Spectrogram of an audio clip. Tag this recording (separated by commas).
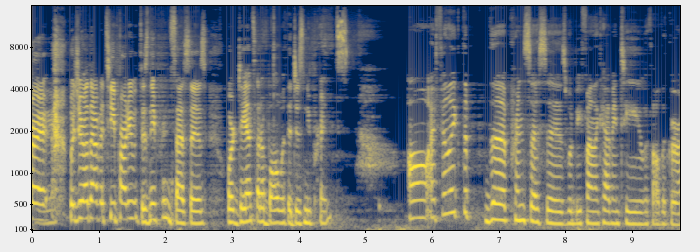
monologue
